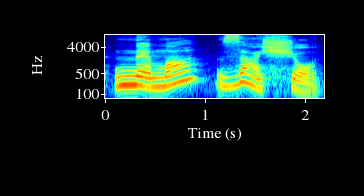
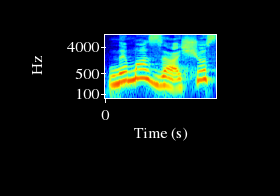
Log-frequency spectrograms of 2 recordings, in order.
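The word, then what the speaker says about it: нема за що: and the final is Nema zasho nemaza shows three words which we pronounce like one word together and here we can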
